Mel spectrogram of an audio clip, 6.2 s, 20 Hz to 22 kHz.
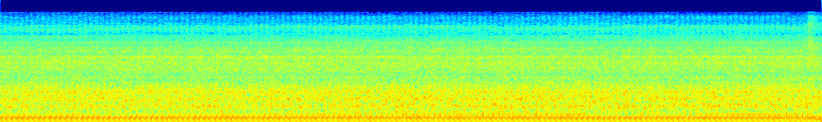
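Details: John Deere ZTrak Z915E, Kohler V-twin, sat 2 years; running warm after carb clean fixed a sticky solenoid causing no fuel. Smooth constant drone, oak leaf debris hitting the cooling fan; normal running.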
